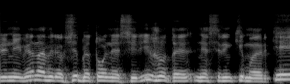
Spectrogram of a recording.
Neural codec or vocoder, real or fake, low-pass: autoencoder, 48 kHz, 128 numbers a frame, DAC-VAE, trained on Japanese speech; fake; 10.8 kHz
